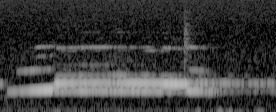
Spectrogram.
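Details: Common loon wail: a single pure, sustained note that steps slightly higher after half a second and holds steady, mellow and flute-like, before easing off.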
